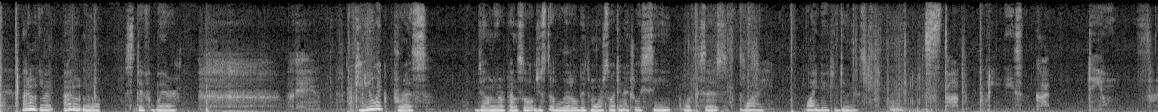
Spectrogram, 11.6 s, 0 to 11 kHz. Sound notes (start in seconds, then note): 2.0 sigh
